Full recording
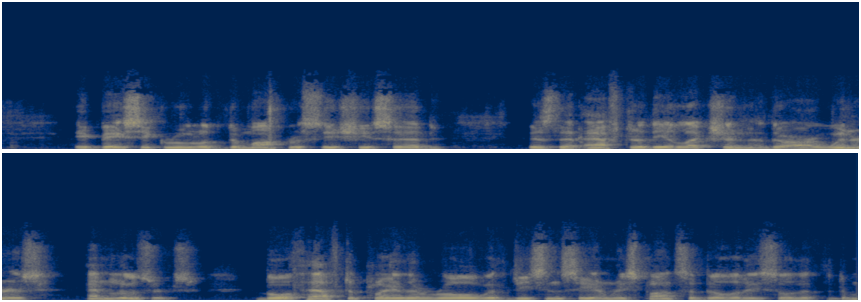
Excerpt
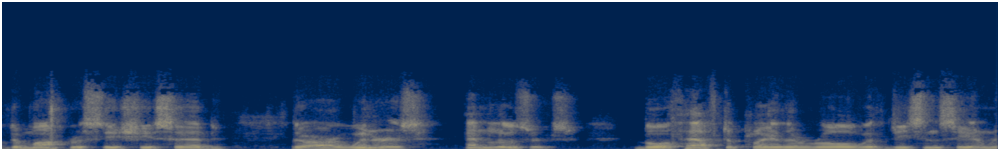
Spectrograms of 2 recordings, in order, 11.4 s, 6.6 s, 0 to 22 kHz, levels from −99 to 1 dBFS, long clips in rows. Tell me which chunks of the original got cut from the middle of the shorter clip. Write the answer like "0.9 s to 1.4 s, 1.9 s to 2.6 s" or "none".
3.4 s to 5.1 s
